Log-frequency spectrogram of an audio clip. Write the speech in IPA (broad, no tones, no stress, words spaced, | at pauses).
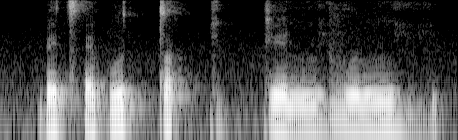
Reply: ɽet͡sʼɛputːɒ kːi̤kːelːi̤ vulːi̤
